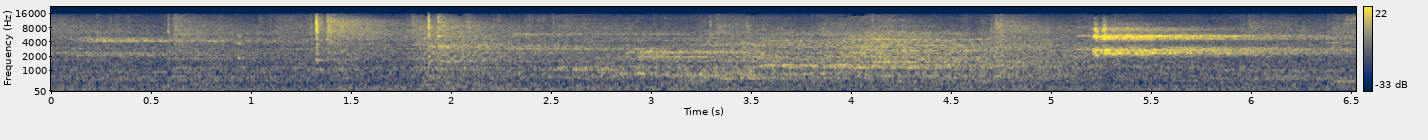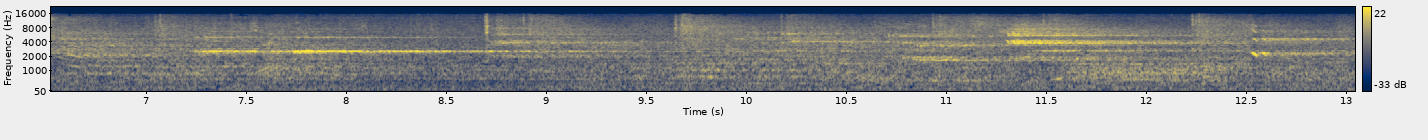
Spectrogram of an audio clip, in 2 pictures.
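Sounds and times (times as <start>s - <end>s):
sports shoes squeaking on floor: 0.0s - 1.1s, 5.1s - 6.0s, 7.2s - 9.4s, 10.2s - 13.0s
voices echoing in hall: 0.0s - 13.0s.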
